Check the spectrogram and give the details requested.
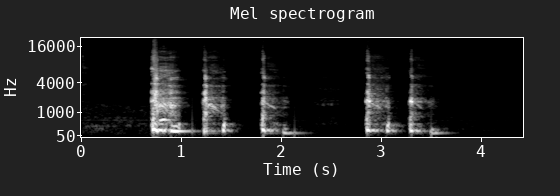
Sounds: Cough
